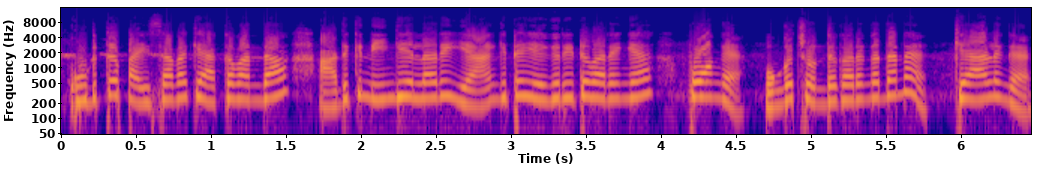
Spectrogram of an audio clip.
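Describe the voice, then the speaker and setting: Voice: medium pitch, a little fast, dry recording, close to an everyday voice. A voice actor playing a stern male village moneylender, blunt and demanding. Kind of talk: cartoon voice acting.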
